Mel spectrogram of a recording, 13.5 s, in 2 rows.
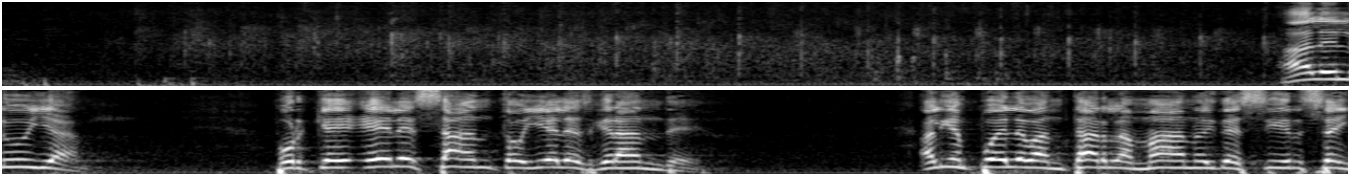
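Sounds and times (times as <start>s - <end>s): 
audience applause: 0.6s - 6.5s
speech: 6.4s - 7.2s, 8.1s - 10.3s, 11.3s - 13.4s.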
